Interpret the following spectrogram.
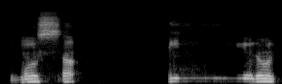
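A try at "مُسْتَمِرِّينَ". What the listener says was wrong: তো নয়, তা মুস্তা, মুস্তা। মিম সিন পে মুস্তা যাবে, তা মুস্তামিরিন।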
